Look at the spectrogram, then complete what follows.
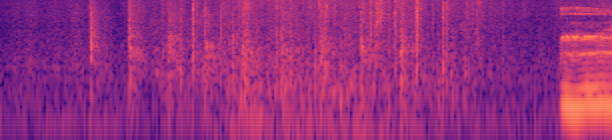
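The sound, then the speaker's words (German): Irregular rustling flutters, like the wingbeats of a dove flying away, run for a few seconds, then a single loud, low, wavering dove coo cuts in at the very end. “Oh, Täubchen fliegt davon!”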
